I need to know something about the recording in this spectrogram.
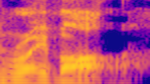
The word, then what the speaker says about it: Royval: everything else uh let's go Brandon uh Brandon royval Brandon Roy all right so well I mean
